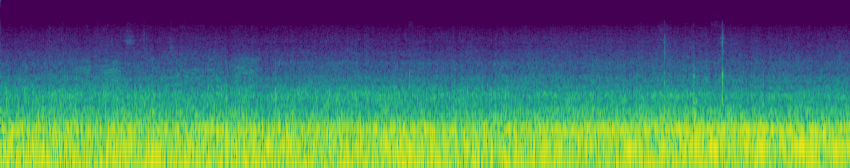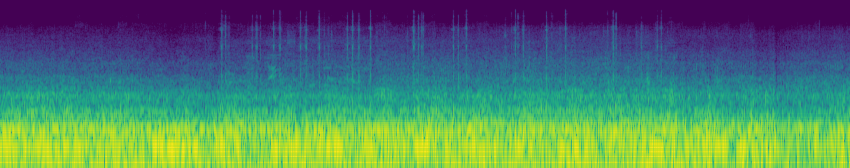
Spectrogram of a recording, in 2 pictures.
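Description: Wind buffets loudly and steadily, outdoors.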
